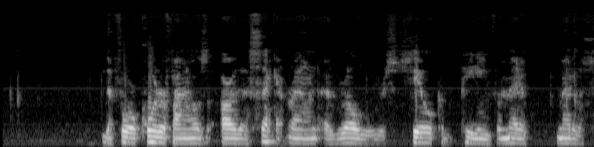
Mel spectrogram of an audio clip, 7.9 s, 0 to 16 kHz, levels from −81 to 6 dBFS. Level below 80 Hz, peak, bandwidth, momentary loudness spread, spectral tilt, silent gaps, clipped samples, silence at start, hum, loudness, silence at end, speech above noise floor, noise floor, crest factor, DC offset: -52 dBFS; 0 dBFS; 11 kHz; 13 LU; -9 dB/octave; none; under 0.1%; 1.35 s; none; -17 LUFS; 0.15 s; 41 dB; -57 dBFS; 16 dB; under 0.1%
